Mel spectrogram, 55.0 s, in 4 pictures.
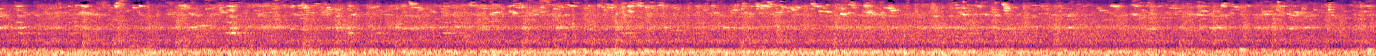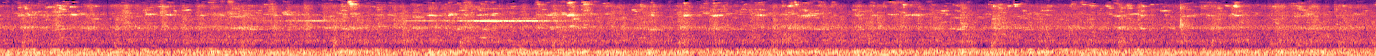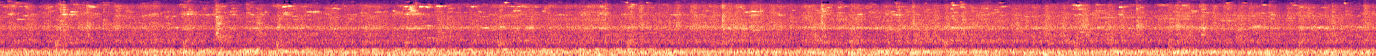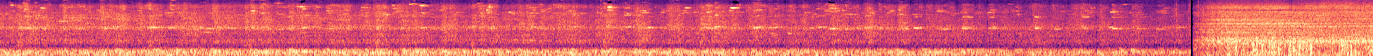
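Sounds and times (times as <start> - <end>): thin high squeal: 17.8 - 19.6
freight wagons rumbling: 53.2 - 55.0.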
